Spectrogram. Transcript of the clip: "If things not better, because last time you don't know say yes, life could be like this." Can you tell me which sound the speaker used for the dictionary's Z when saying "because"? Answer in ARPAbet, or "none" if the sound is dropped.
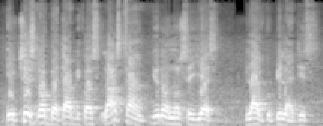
S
